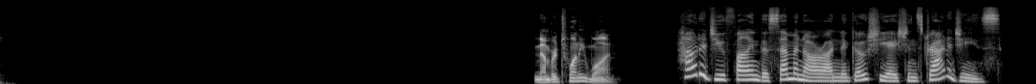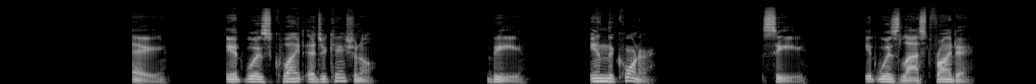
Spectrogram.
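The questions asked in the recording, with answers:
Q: How did you find the seminar on negotiation strategies?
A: A: It was quite educational.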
